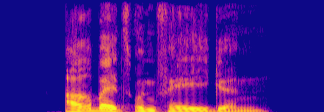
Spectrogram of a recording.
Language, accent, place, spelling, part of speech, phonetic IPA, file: German, Germany, Berlin, arbeitsunfähigen, adjective, [ˈaʁbaɪ̯t͡sˌʔʊnfɛːɪɡn̩], De-arbeitsunfähigen.ogg
- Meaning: inflection of arbeitsunfähig: 1. strong genitive masculine/neuter singular 2. weak/mixed genitive/dative all-gender singular 3. strong/weak/mixed accusative masculine singular 4. strong dative plural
